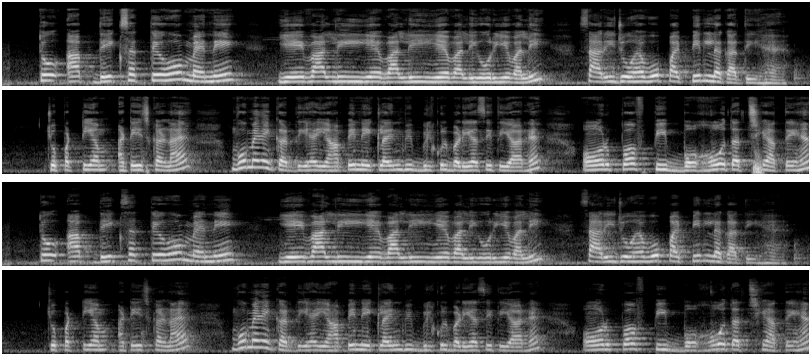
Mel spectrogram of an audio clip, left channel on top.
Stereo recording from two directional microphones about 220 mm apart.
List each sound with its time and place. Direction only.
0.3 s a woman's voice: 20° left (ahead or behind)
2.7 s a sound: 20° left (ahead or behind)
5.8 s a woman's voice: 15° left (ahead or behind)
